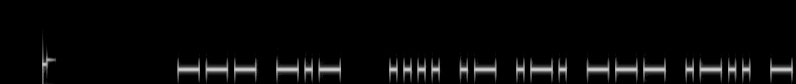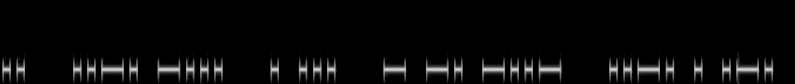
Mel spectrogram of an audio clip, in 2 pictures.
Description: Morse code, heard as a keyed tone, about 17 wpm, 700 Hz. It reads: OK HAROLD FB ES TNX FER
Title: Practice QSO - Exchange 2 - Info - 17wpm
